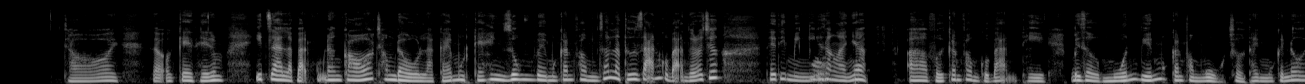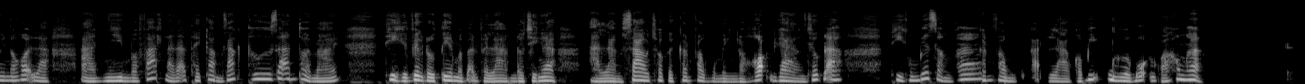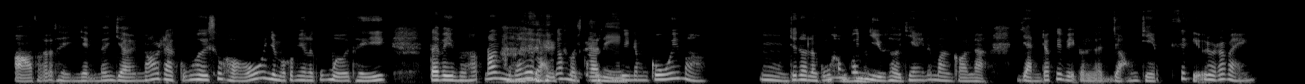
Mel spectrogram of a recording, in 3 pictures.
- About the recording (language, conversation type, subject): Vietnamese, advice, Làm thế nào để biến nhà thành nơi thư giãn?
- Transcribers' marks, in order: tapping; laughing while speaking: "À"; laugh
